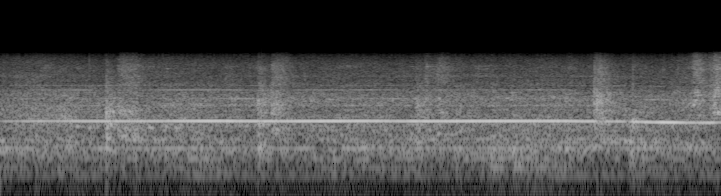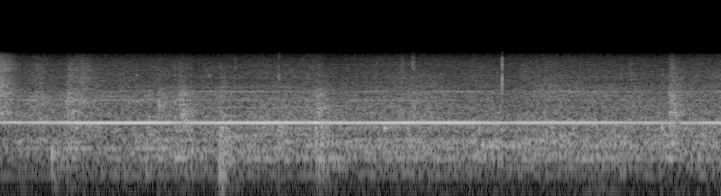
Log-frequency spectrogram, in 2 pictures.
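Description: Vacuum cleaner motor running steadily with a constant high hum, its pitch dropping slightly about eight seconds in.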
